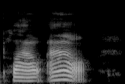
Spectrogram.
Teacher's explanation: the OW changes from the long sound of O to the ow sound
